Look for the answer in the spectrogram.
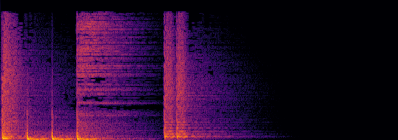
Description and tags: Just a drum loop :) (created with flstudio mobile)
beat, drum, drums, dubstep, loop, synth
